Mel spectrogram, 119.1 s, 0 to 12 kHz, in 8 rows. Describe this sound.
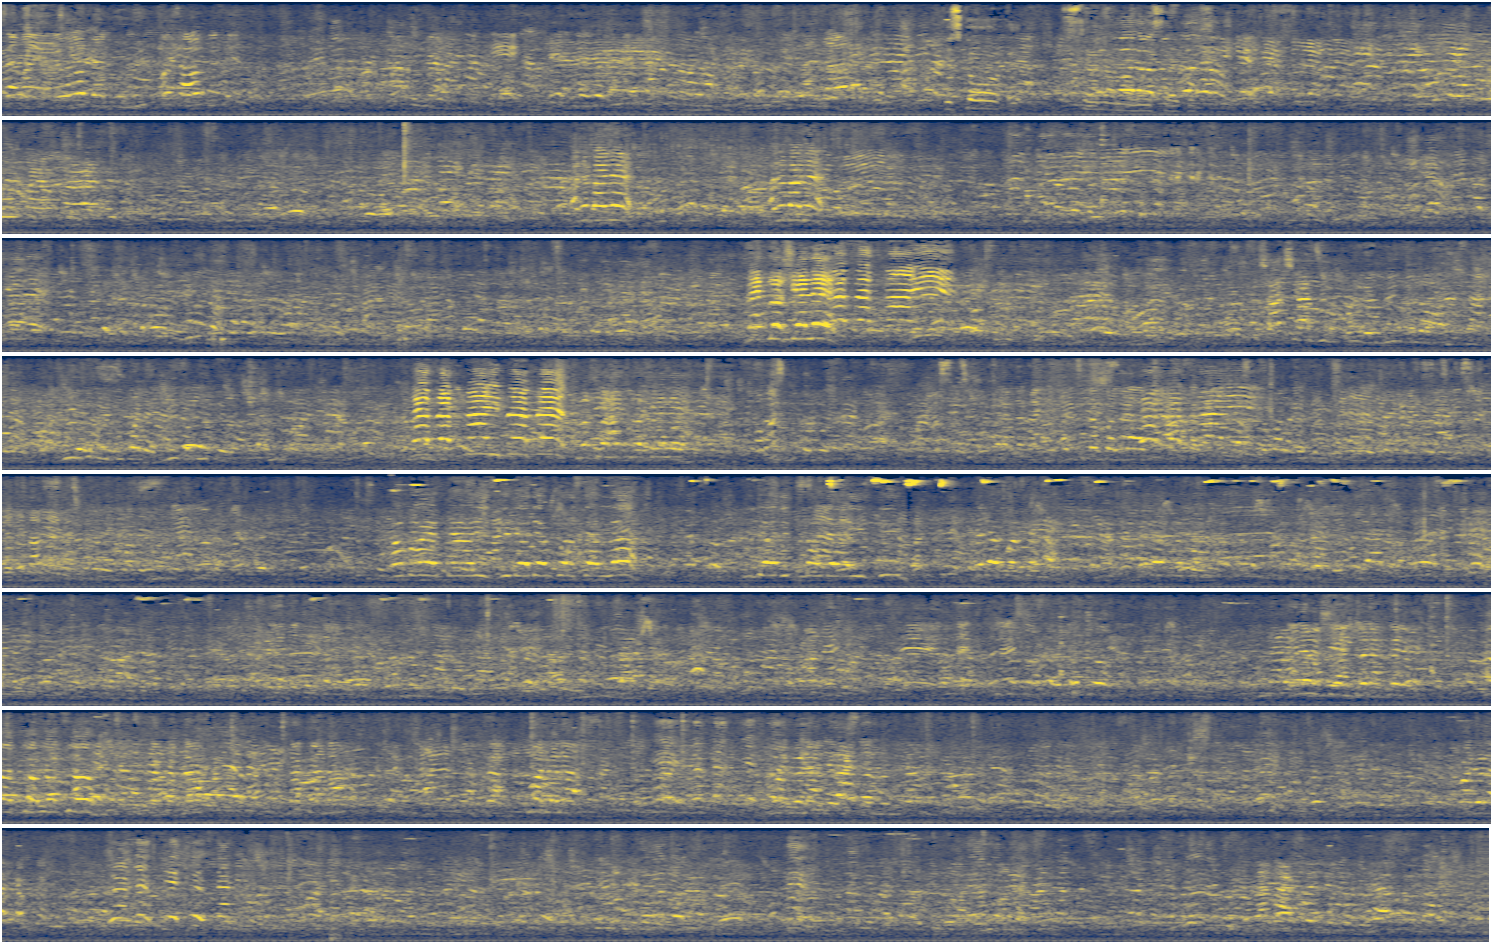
market ext busy Haiti1
market ext busy Haiti
Haiti, busy, market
